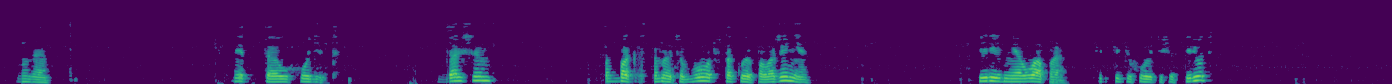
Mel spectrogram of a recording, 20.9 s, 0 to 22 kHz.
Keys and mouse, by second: 3.1 KP_3, 4.6 click, 8.6 click, 9.9 r, 14.2 click, 19.3 click.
